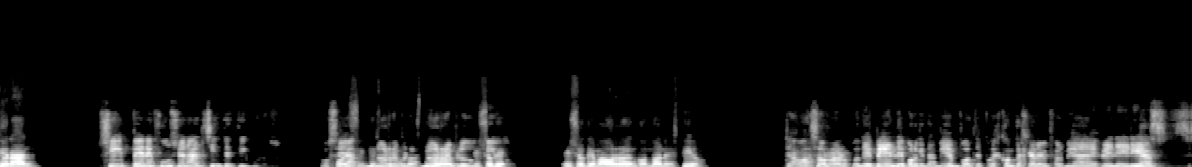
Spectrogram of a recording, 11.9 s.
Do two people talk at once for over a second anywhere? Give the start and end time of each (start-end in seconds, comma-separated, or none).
3.4-5.1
